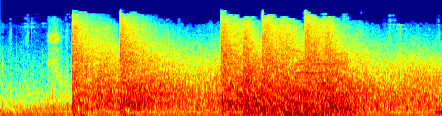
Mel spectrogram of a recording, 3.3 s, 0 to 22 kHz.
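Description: Gunfire from the video game GTA 5 Redux: a burst of loud, sharp shots starts abruptly, then several more cracks follow in quick, uneven succession with rolling echoes and no talk.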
